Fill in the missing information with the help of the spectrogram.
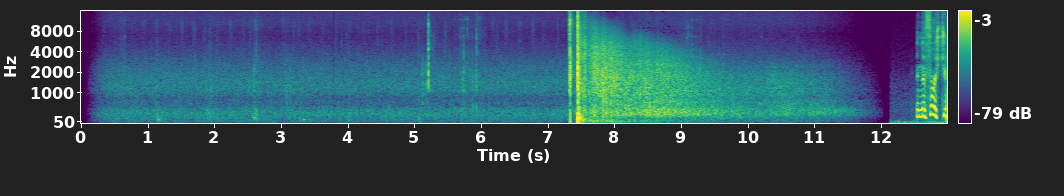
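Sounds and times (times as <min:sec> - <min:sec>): rifle shot with long echo: 0:07.3 - 0:11.8.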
